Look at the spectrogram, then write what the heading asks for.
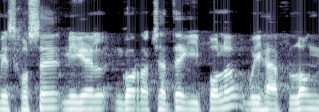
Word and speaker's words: Gorrotxategi: I didn't dare to to to to pronounce that. Well, my my full name is Jose Miguel Gorachi Polo.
